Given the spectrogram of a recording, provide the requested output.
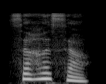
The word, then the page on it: ಸಹಸ: sahasa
